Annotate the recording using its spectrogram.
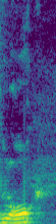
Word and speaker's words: loch: They wouldn't call it a lake in Scotland. – It's called a loch. Okay. – Yes. – Loch. – Okay. That's because they can't pronounce lake. Just because they can't pronounce lake. It's loch.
